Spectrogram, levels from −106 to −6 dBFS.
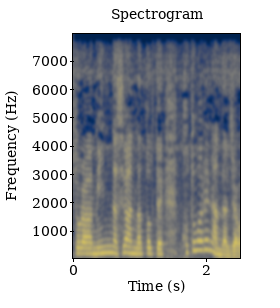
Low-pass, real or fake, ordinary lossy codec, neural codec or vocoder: none; fake; none; codec, 16 kHz, 8 kbps, FreqCodec, larger model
